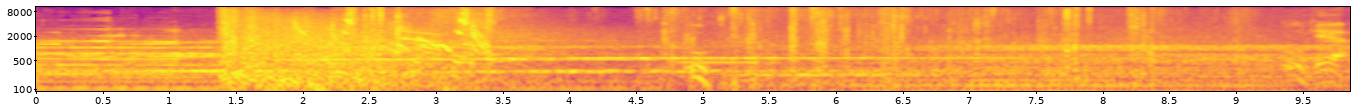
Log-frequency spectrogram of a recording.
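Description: A loud, sudden explosion-like blast from a wartime demonstration at El Alamein bursts in near the start, followed by a long roaring, rumbling decay with wind-like noise and scattered sharp cracks; a voice talks underneath.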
